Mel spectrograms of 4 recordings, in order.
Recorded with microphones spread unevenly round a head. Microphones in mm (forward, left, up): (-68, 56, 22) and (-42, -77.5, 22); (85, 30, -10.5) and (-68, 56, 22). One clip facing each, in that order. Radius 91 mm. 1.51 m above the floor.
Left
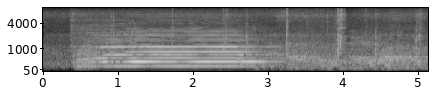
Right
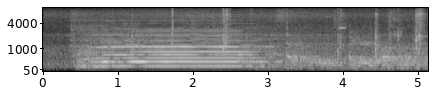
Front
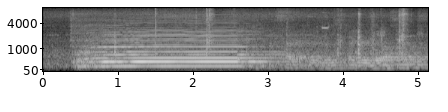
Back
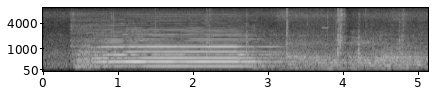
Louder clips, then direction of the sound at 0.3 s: Right 1 dB, front 3 dB; 70° left.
